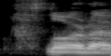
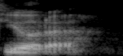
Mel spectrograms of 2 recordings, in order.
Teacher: So never mind, this is Russian. But like in Italian, L becomes ya after a consonant before a vowel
